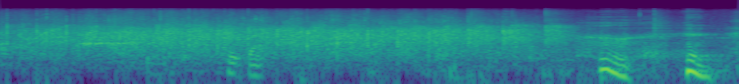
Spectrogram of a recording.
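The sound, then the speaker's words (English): Sustained applause from an audience welcoming a speaker to the stage fills the space, steady and loud, then tapers off as a man's voice speaks briefly near the end. “So let's honour him, let's clap, let's welcome him to the stage.”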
